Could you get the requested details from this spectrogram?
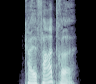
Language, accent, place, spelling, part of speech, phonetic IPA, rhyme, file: German, Germany, Berlin, kalfatre, verb, [ˌkalˈfaːtʁə], -aːtʁə, De-kalfatre.ogg
- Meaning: inflection of kalfatern: 1. first-person singular present 2. first/third-person singular subjunctive I 3. singular imperative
